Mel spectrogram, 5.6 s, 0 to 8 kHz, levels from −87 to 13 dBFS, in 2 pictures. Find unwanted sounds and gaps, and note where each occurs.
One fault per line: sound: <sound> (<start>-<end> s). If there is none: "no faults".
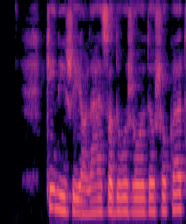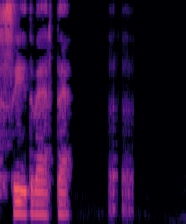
sound: laugh (4.4-4.8 s)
